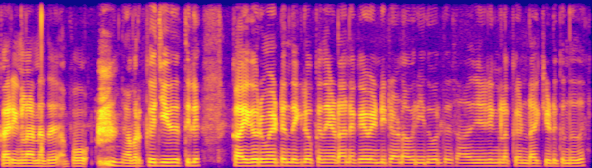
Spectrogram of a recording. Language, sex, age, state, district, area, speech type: Malayalam, male, 30-45, Kerala, Wayanad, rural, spontaneous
